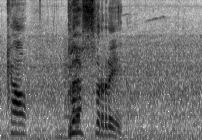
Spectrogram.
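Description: A man speaking Amharic in two short phrases, over a steady low background rumble.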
